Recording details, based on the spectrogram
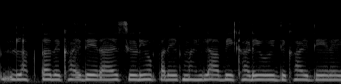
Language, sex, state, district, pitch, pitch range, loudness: Hindi, female, Bihar, Darbhanga, 220 Hz, 215-220 Hz, -36 LUFS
